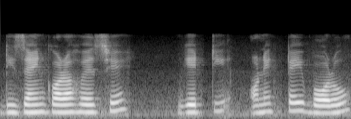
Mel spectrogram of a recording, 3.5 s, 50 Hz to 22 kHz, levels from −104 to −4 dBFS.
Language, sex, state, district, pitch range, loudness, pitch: Bengali, female, Odisha, Malkangiri, 215-250 Hz, -18 LUFS, 220 Hz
